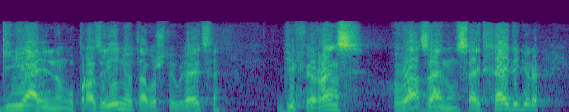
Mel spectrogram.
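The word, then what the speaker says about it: Differenz: то пишется так, difference, это немецкое написание латинского слова, но лучше произносить его так, а не difference, как у Дериды,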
